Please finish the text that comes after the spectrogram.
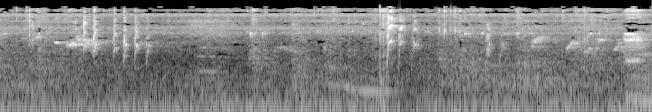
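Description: A budgerigar chirps in quick, bright bursts, close and fairly faint, over a soft hum of background noise.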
